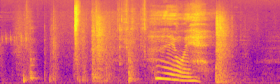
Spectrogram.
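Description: An older woman speaks quietly nearby.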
